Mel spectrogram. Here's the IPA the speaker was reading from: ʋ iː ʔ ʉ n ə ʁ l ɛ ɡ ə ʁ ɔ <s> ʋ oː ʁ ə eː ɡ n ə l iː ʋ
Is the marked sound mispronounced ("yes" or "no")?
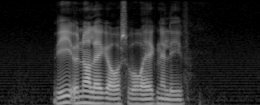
no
